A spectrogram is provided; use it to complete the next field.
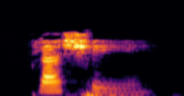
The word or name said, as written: plushy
